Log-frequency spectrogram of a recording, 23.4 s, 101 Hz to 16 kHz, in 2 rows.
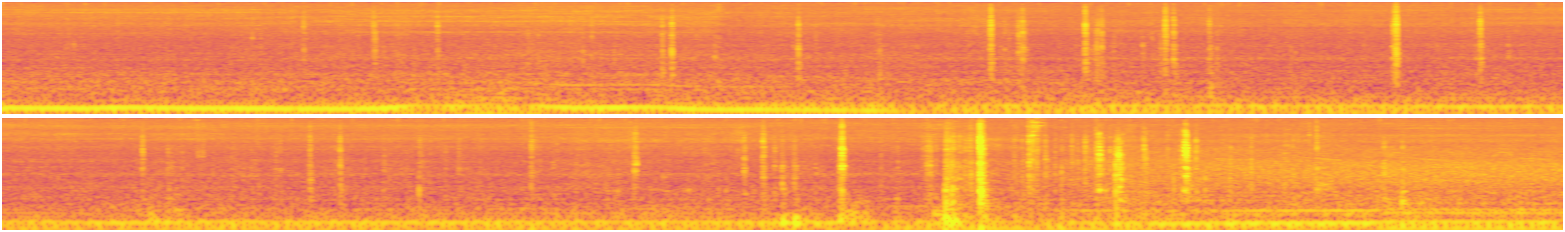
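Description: Car engine idling steadily, heard from inside the cabin. There are a few sharp knocks and clicks about 19 seconds in, while the hum carries on.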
